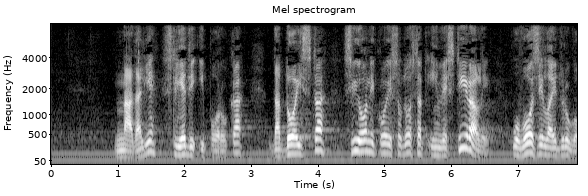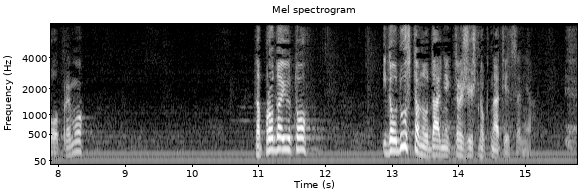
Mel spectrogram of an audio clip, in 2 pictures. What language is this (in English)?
Croatian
